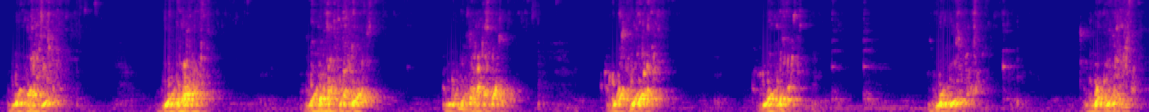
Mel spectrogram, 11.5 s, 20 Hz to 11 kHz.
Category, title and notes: Sound effects > Natural elements and explosions
WATRBubl-Samsung Galaxy Smartphone Bubble, Glugs, Multiple, Short 02 Nicholas Judy TDC
Multiple, short bubble glugs.
glug, Phone-recording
